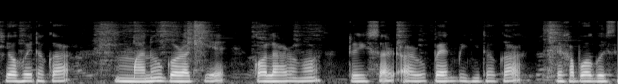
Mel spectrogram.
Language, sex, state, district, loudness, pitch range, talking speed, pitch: Assamese, male, Assam, Sonitpur, -14 LUFS, 145-155 Hz, 145 wpm, 150 Hz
